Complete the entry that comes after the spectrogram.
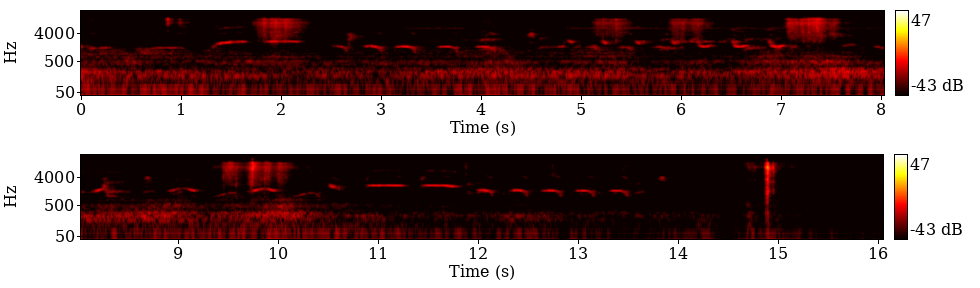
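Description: Bird calls: runs of five or six short, arched whistled notes at about three a second, mixed with harsh, high rasping calls. A single sharp click comes near the end.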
